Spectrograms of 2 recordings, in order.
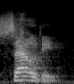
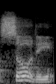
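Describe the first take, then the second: First: Saudi said as SOW-dee; corrected pronunciation. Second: Saudi said as SAW-dee; wrong pronunciation. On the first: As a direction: say Saudi with "ow" as in "cow". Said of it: "It's not Saudi". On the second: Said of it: "you're pronouncing that wrong". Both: Retold or imitated.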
